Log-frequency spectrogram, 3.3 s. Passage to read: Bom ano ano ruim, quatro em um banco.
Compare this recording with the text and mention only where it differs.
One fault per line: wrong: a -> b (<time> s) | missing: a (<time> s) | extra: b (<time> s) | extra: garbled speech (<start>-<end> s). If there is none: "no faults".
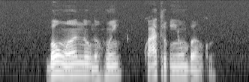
no faults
